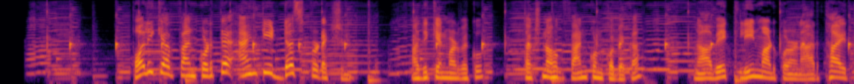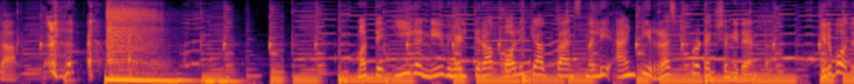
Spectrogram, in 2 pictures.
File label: KAN, kannada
